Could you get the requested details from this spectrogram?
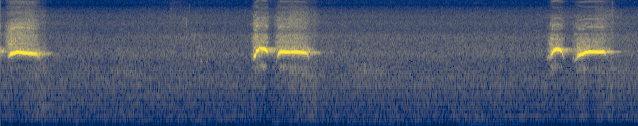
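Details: Green-cheeked conure kept as a pet, calling to its owner: paired whistles, a quick upslurred note then a longer level whistle, repeated three times at roughly three to four second intervals.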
